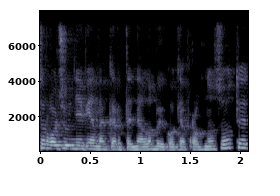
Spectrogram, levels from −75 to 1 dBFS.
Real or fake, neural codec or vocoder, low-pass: real; none; 7.2 kHz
